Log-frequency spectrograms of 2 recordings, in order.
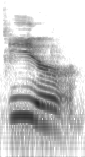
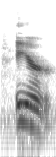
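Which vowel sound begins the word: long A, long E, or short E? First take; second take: long E; long A. First: The word begins with a long E vowel. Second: The word begins with a long A vowel. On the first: The speaker calls it right. "it's making the long E sound" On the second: The speaker calls it wrong. "Let's start with A"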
